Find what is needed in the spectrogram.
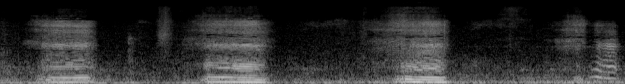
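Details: Sleeping cat snoring: loud, deep vibrating snore about every two seconds, softer breathing between, steady hum and music behind.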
